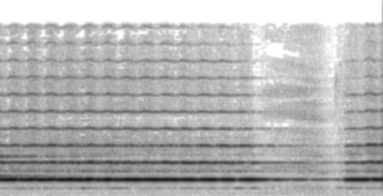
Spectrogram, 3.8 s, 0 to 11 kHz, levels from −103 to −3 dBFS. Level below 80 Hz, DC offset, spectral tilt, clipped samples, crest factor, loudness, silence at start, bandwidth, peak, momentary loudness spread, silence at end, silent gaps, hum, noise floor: -80 dBFS; under 0.1%; 3.5 dB/octave; under 0.1%; 10 dB; -15 LUFS; 0 s; 9.4 kHz; -6 dBFS; 9 LU; 0 s; none; none; -39 dBFS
